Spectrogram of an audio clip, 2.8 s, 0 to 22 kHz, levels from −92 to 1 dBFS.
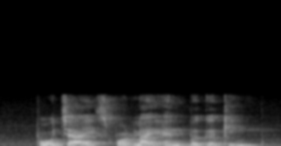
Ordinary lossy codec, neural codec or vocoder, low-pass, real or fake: none; none; none; real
